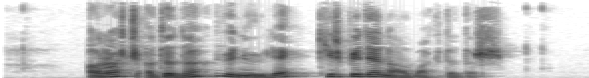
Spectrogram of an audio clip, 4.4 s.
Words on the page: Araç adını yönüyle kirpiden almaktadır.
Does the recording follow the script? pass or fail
pass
